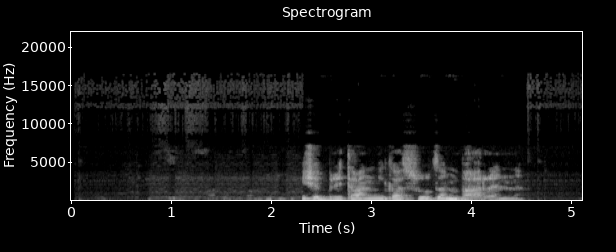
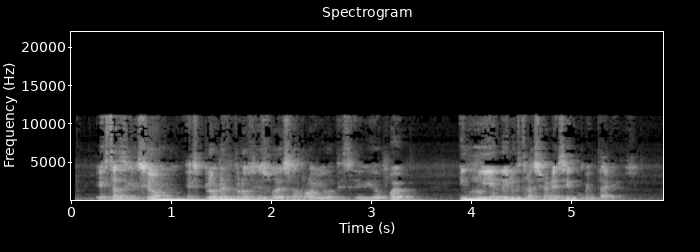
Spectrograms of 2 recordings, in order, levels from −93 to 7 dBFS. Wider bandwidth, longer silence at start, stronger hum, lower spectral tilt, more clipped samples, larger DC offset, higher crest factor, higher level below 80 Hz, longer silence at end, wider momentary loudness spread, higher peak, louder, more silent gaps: first, 16 kHz vs 11.5 kHz; first, 1.95 s vs 0.25 s; neither; about the same, -5.5 dB/octave vs -6 dB/octave; neither; neither; about the same, 18 dB vs 14 dB; second, -74 dBFS vs -48 dBFS; first, 0.6 s vs 0.3 s; second, 12 LU vs 16 LU; second, -10 dBFS vs -2 dBFS; second, -24 LUFS vs -15 LUFS; neither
